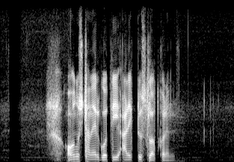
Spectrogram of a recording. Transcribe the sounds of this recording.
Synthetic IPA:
onuʃʈʰaneɾɡot̪iʔa̰ɾek̚ʈuslɔt̪kɔɾen

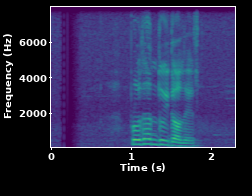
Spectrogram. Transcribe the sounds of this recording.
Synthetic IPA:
pɾod̪ʱand̪ujd̪ɔleɾ

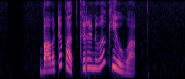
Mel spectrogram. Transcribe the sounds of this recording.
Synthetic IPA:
baʋəʈəpat̪kəɾənəʋakiuʋa

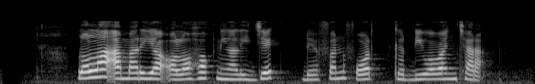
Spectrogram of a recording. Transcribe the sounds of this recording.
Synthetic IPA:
lɔlaʔamaɾiaʔɔlɔɦɔk̚niŋalid͡ʒɛk̚ | dɛfənfɔrt̪̚kɨrdiwawaɲt͡ʃaɾa̰

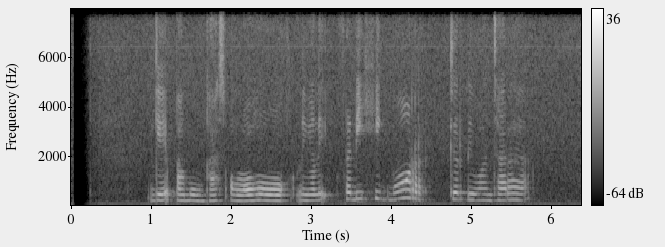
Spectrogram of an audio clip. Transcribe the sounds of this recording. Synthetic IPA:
ɡɛpamuŋkasɔlɔɦɔk̚niŋalḭfɾɛdihiɡmɔr | kɨrdiwaɲt͡ʃaɾa

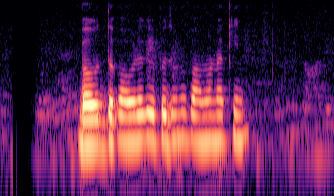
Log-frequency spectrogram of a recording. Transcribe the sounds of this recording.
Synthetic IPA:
baud̪ːəpawlakepəd̪unupamənakin

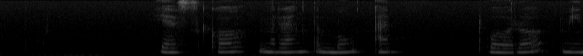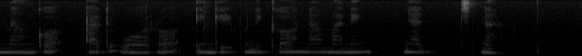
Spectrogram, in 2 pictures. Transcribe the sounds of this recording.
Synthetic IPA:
jaskɔməɾaŋt̪əmbʊŋʔad̪ | wɔɾɔminɔŋkɔ | ʔad̪wɔɾɔiŋɡɪhpunikʰɔnamanɪŋ | ɲa | d͡ʒna

